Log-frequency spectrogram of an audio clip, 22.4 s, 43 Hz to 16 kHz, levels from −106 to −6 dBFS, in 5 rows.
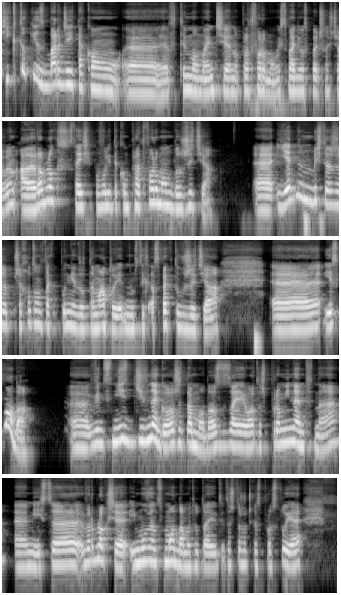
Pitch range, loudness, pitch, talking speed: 165-210 Hz, -21 LUFS, 185 Hz, 165 wpm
